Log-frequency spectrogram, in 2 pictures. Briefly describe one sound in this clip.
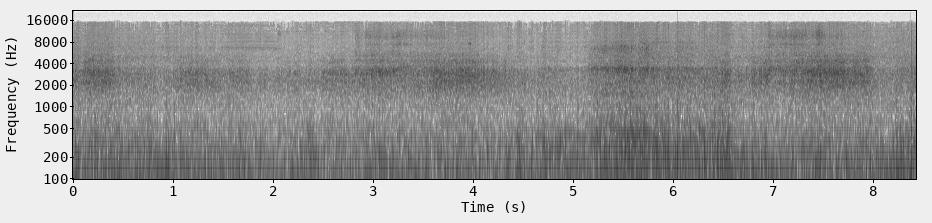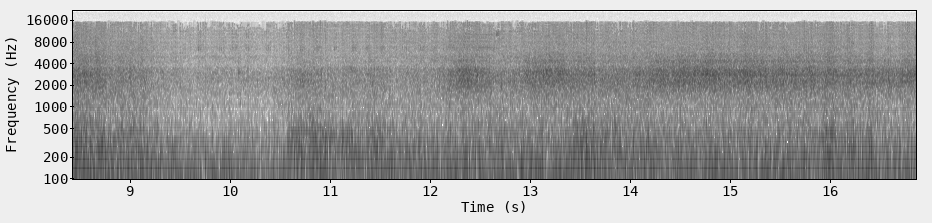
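Strong wind roars and buffets loudly against the microphone.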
